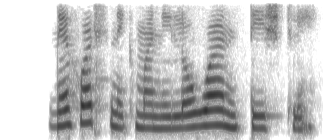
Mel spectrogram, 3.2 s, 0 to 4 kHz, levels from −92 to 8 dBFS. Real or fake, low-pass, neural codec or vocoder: real; 3.6 kHz; none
